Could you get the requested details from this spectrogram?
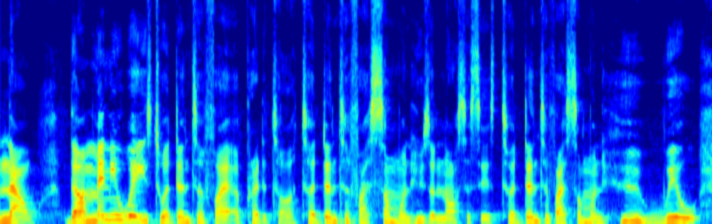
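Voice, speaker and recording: At a fairly quick pace, a woman speaks in an ordinary speaking voice at medium pitch with fairly even intonation. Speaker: online video host. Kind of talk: livestream talk. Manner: earnest, pleading.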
